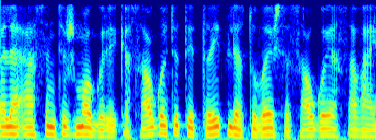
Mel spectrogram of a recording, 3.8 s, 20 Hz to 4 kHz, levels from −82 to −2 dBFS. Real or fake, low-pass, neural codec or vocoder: real; 3.6 kHz; none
